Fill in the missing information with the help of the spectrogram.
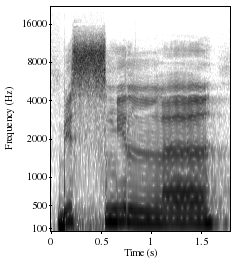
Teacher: sin itu dia memiliki sifat sofir, ya. Jadi harus agak mendesis gitu.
